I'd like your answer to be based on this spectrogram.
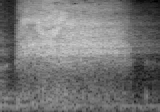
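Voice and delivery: long unvoiced shushing sound; hushing shh. Shown as a demonstration. Jesus to the winds and waves, a hush. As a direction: shush them with a drawn-out shh. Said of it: "more like a hush".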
